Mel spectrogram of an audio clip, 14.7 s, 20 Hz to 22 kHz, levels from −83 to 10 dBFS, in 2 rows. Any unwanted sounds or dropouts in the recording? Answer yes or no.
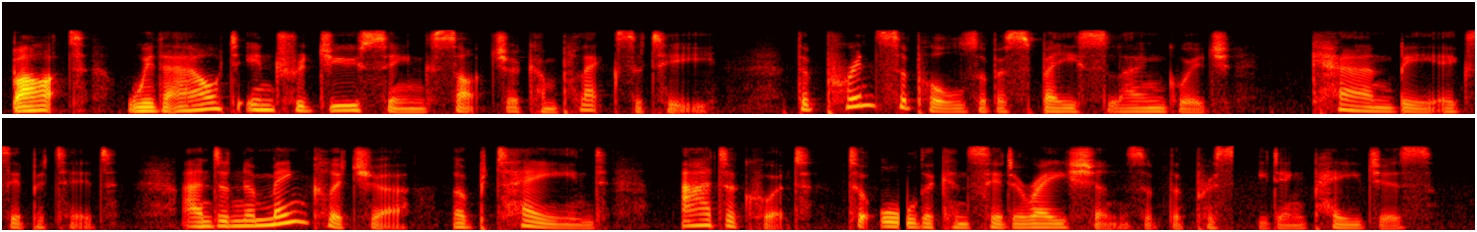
yes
